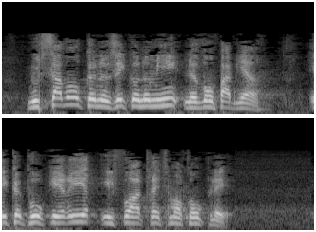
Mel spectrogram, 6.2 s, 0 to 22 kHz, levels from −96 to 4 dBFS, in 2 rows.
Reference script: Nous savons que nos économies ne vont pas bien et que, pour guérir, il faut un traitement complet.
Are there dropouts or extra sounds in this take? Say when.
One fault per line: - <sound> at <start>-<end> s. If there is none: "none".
none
